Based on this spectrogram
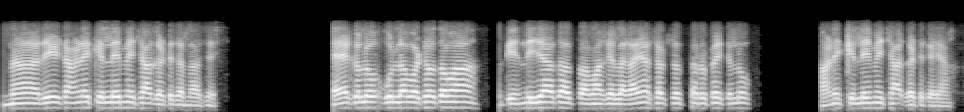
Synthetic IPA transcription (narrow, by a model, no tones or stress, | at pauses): nɐɾeːʈɦaːɽ̃ekɪlemẽt͡ʃʰaːɡʱɐʈkɐ̃nd̪aːseː | ɛːkɪloːɡʊləʋɐʈʰot̪ɐʋãː | ɡẽːnd̪iːd͡ʒaːt̪ət̪ɐʋ̤ãːkʰeːlɐɡaːijãːsɐʈʰsət̪ːəɾːʊpekɪloː | ɦaːɽ̃ekɪlemẽt͡ʃʰaːɡʱəʈkɐjãː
